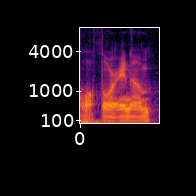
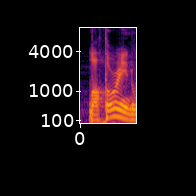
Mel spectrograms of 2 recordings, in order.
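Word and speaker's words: Lothlórien: myself in something like lothorion or not lothorano lothorian would be nice but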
